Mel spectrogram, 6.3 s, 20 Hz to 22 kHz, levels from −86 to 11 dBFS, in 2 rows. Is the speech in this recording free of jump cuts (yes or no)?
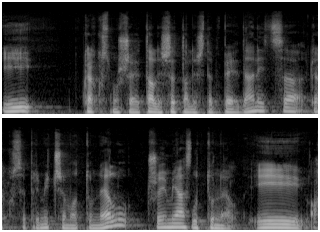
no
